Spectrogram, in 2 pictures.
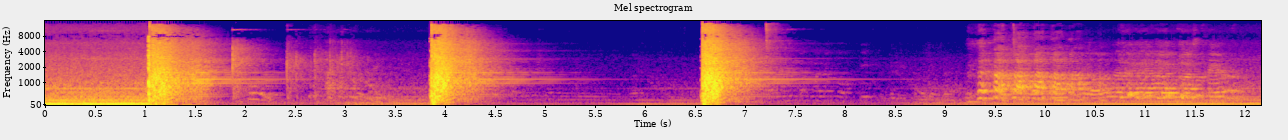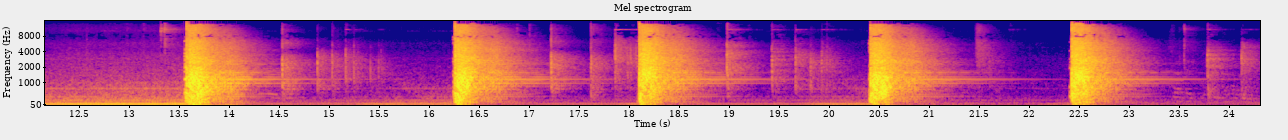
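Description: Handgun shots bang loudly one at a time, echoing in an indoor range.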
